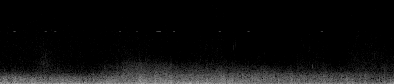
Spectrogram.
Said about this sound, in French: Et sa rotation rapide provoque de violents orages.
